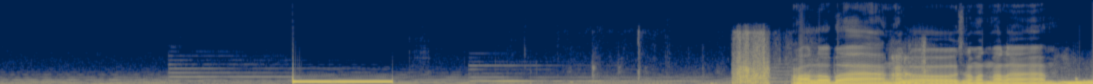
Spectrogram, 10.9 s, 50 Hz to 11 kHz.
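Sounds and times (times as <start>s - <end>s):
phone dialing tone beep: 3.0s - 4.0s
burst of static: 7.3s - 7.8s
speech: 8.0s - 10.9s.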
